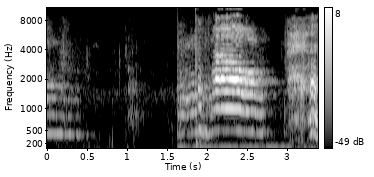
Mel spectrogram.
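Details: A female F2 Savannah cat gives loud, drawn-out meows that bend downward, greeting her owner home from work.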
